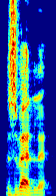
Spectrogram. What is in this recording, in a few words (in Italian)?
"svelle", crespinese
